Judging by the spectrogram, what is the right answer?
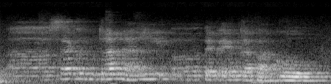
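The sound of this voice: A woman's medium-pitched voice with ordinary pitch variation and audible room echo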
